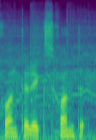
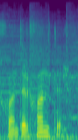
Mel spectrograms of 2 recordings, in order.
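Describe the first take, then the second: First: The x between the words is pronounced. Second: The x between the words is silent. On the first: The speaker calls it wrong. "no Hunter x Hunter" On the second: The speaker calls it right. "se dice Hunter x Hunter"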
